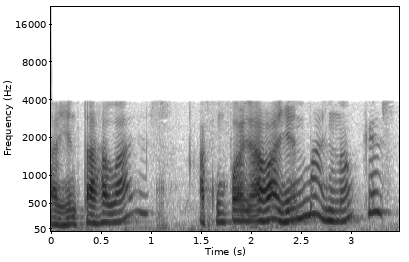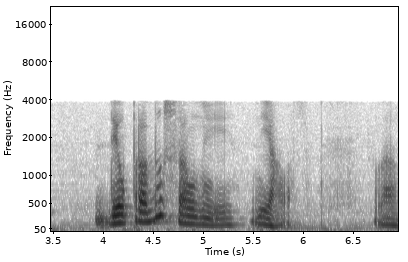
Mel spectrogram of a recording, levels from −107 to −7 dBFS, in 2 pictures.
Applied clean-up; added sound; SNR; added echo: none; none; none; none.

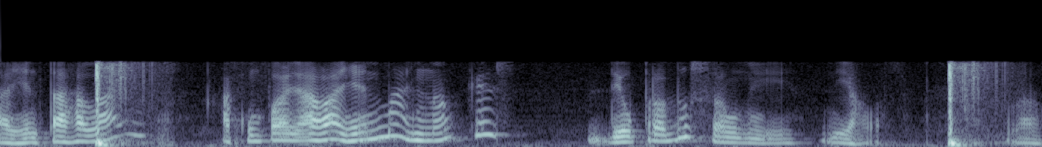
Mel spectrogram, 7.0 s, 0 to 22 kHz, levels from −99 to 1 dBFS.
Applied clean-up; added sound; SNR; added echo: none; Coin (dropping); -3 dB; none.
